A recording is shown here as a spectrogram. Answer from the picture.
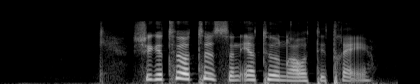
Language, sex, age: Swedish, female, 48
